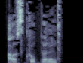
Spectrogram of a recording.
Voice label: "auskuppelnd", German; adjectives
